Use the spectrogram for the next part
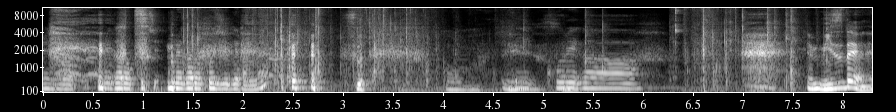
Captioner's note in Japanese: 笑い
